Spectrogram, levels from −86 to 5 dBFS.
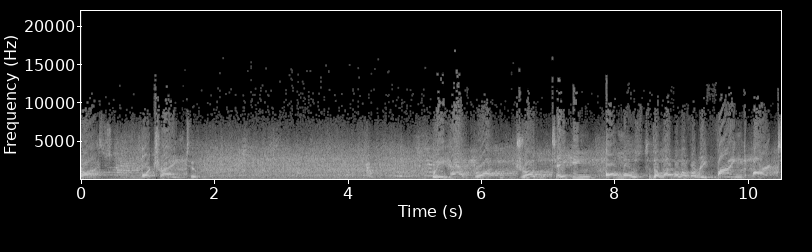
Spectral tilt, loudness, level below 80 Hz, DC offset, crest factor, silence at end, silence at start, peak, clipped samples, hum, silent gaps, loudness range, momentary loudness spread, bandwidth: -2.5 dB/octave; -21 LUFS; -60 dBFS; under 0.1%; 16 dB; 0 s; 0 s; -6 dBFS; under 0.1%; none; none; 2 LU; 4 LU; 14.5 kHz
